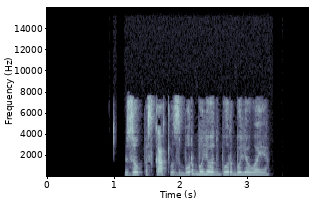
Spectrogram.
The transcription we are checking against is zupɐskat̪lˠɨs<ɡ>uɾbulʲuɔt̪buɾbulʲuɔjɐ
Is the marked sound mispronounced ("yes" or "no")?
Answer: yes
